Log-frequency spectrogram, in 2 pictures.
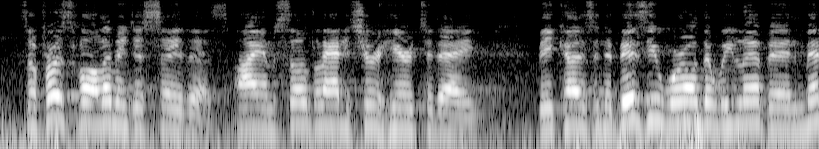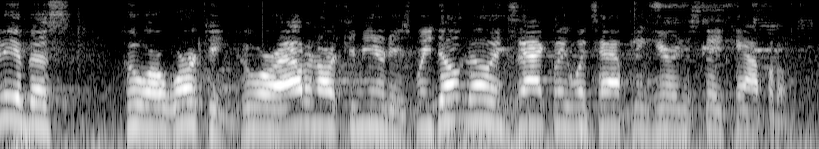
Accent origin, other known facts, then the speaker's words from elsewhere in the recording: Tampa, Florida, United States; that's the Florida I grew up in. I grew up in a place not far from Raymond James Stadium where Dale Mabry was a two lane road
